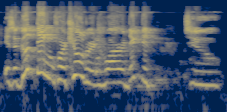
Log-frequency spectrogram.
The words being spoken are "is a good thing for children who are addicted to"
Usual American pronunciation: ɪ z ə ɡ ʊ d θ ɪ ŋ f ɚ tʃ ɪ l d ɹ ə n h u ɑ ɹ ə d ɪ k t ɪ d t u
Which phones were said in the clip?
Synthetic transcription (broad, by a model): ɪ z ə ɡ ʊ d θ ɪ ŋ f ɚ tʃ ɪ l d ɹ ə n h u ɑ ɹ ə d ɪ k t ɪ d t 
